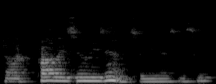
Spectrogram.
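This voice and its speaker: A man's voice: fairly high pitch, steady tone, fast, darkish tone, echoey room, highs cut off. A man narrating as dungeon master in an easygoing, casual way, full of fillers. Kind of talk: narrating a tabletop game.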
